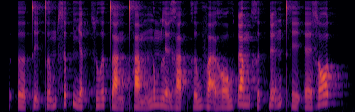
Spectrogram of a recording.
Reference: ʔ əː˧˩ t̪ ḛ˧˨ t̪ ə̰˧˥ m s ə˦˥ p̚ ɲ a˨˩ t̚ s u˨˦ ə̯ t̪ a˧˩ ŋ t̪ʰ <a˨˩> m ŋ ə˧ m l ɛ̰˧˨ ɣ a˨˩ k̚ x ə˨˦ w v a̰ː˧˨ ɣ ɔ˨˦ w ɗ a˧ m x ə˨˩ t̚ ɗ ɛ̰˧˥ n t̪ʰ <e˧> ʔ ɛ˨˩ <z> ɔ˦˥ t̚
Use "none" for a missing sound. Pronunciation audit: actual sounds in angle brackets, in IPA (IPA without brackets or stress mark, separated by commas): a˨˩, e˨˩, z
